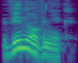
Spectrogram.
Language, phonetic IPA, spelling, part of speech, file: Russian, [vʲɪˈnovnʲɪk], виновник, noun, Ru-виновник.ogg
- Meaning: culprit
